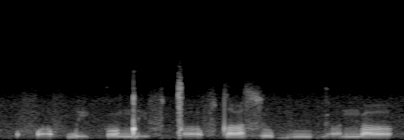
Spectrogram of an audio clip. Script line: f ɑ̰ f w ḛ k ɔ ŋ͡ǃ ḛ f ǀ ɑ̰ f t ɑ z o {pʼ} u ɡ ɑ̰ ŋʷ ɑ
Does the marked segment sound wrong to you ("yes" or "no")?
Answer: yes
